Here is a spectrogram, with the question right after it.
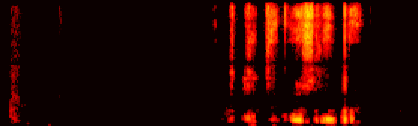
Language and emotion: Russian, neutral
